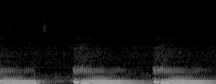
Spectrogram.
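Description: Distorted hardstyle kick drum playing as a loop, three long pitched booms about three-quarters of a second apart. Its attack transient is muted, so it sounds blurry and has no punch.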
